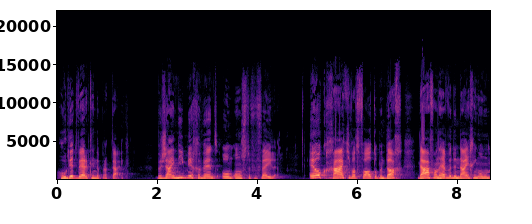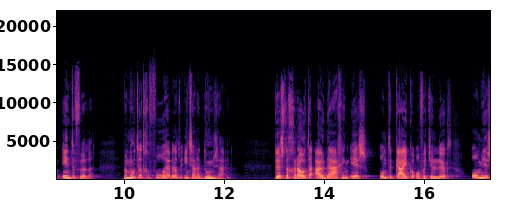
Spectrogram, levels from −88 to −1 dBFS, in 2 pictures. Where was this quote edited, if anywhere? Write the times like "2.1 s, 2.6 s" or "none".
none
